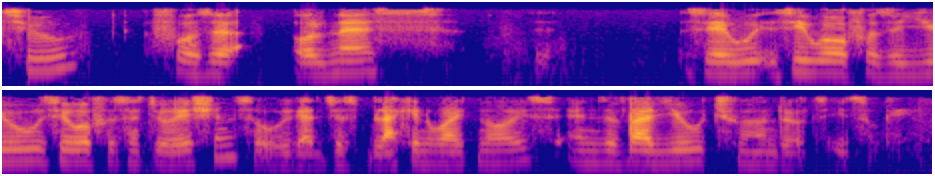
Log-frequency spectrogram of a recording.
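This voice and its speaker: A man speaks with a French accent at a fairly high pitch for a man. His intonation is fairly even, broken by long, frequent pauses. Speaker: software tutorial presenter. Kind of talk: tutorial. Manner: slow; halting.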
